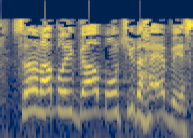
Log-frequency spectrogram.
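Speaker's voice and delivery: high, tearful retelling voice; imitated sobbing. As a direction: speak high, as if through comic sobs. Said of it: "this businessman's a sobbing".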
